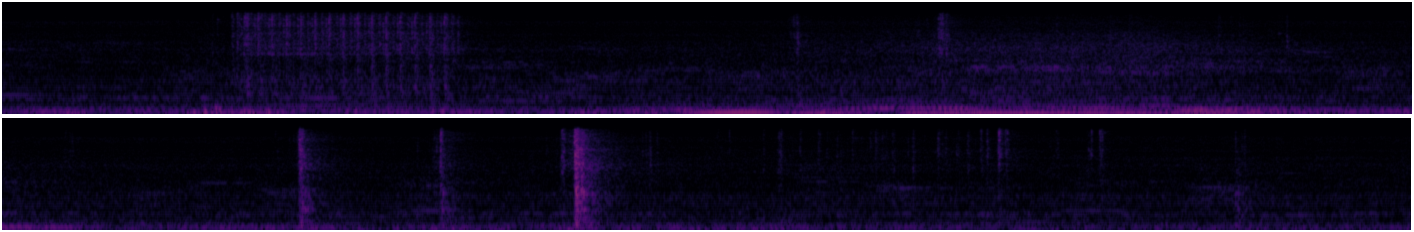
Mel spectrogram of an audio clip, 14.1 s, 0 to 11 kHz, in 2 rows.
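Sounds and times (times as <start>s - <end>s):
typewriter mechanism clicks: 8.5s - 12.6s.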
